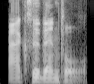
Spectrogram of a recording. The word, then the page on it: accidental: British English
